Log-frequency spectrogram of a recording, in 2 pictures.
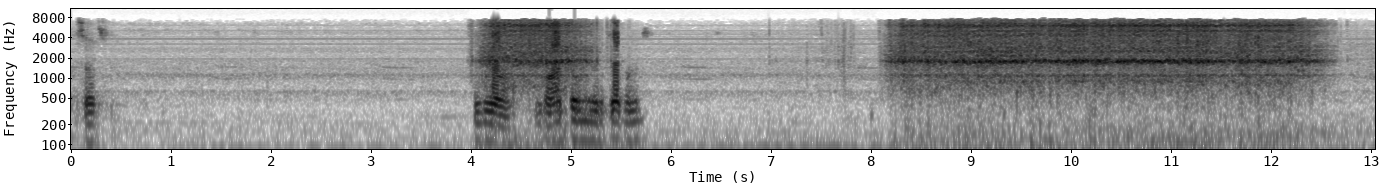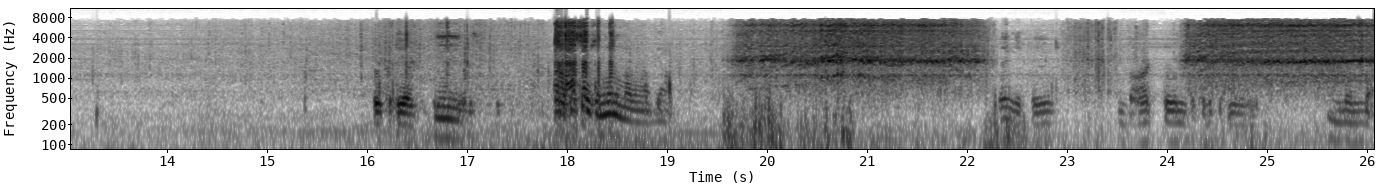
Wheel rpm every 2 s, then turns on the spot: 0, 0, 80, 0, 150, 220, 40, 0, 0, 20, 200, 30, 170.
22-24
